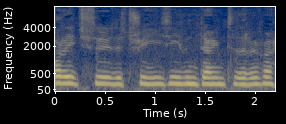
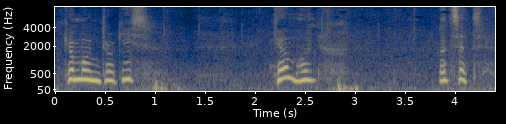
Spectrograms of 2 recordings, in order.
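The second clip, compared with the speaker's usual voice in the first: calling the dogs; 8 semitones higher than usual. Real, not acted. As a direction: urge the dogs on cheerily.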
